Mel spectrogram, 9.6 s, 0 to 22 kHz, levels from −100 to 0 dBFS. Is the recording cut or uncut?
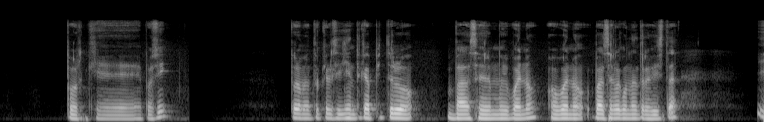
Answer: uncut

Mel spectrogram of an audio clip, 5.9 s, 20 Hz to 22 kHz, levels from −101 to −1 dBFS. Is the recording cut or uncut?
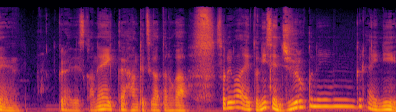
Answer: uncut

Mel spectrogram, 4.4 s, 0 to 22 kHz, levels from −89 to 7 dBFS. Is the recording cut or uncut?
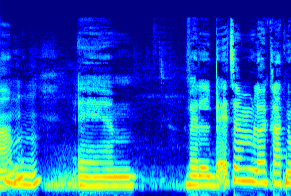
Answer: uncut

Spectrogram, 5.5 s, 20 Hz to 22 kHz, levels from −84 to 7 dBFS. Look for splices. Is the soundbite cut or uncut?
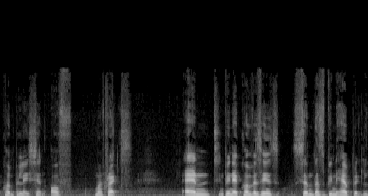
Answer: cut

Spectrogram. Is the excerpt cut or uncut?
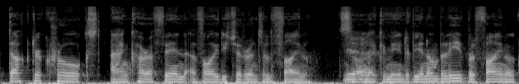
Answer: cut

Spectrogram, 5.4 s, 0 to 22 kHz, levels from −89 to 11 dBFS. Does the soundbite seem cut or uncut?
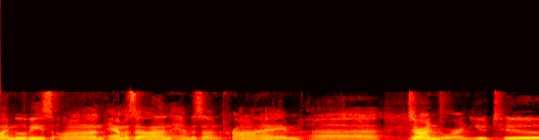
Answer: cut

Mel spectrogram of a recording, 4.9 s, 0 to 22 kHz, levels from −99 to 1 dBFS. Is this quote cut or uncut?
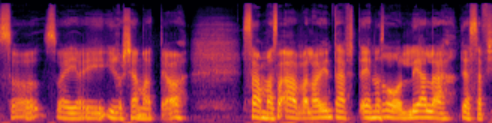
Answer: cut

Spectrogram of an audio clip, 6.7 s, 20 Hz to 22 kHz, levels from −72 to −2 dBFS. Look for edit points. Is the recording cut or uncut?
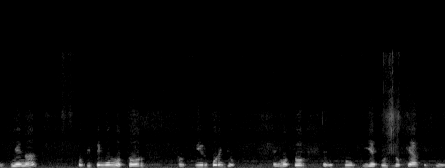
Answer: cut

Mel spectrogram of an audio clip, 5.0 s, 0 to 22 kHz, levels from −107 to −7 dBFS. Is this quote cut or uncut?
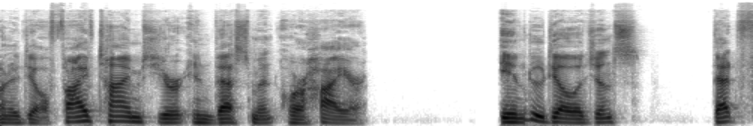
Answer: cut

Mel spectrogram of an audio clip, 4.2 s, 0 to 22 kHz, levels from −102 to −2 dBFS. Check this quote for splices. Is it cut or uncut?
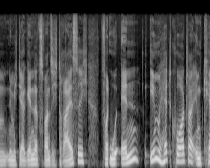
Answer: cut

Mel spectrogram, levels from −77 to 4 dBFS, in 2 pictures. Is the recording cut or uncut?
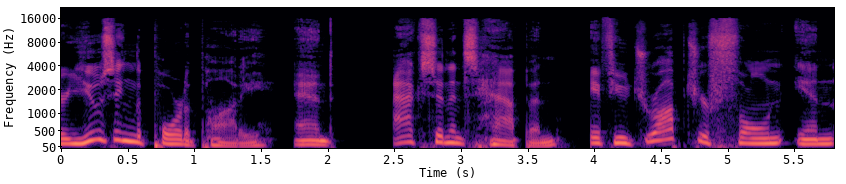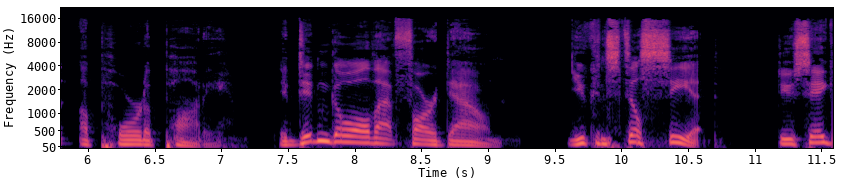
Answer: uncut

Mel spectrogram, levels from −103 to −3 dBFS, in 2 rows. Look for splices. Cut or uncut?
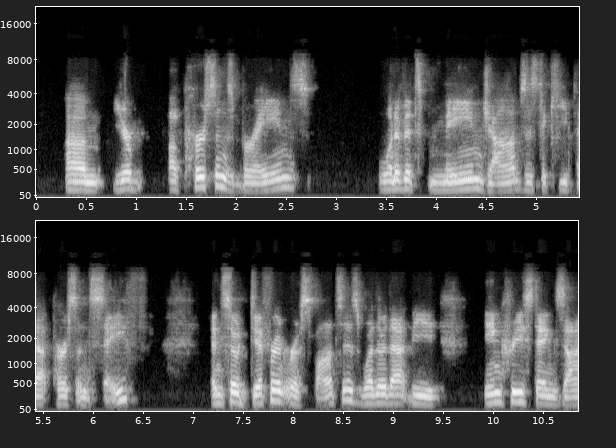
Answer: uncut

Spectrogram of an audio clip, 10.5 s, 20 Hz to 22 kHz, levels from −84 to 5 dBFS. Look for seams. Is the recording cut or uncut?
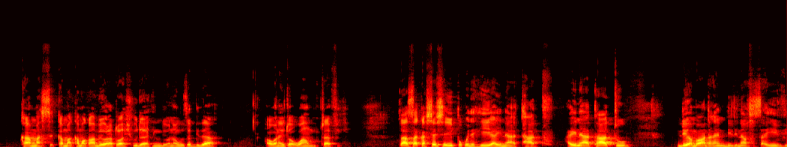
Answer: uncut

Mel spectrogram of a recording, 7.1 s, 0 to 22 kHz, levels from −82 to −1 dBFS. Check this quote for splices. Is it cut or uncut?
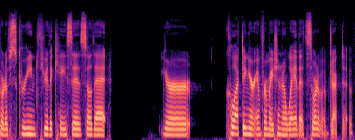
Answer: uncut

